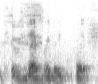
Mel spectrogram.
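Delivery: quick, soft repeat through a laugh; laughing echo. Real, not acted. Friend laughing as he echoes the early riser's line. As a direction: chuckle the words back at him.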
